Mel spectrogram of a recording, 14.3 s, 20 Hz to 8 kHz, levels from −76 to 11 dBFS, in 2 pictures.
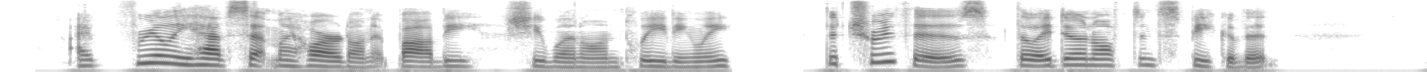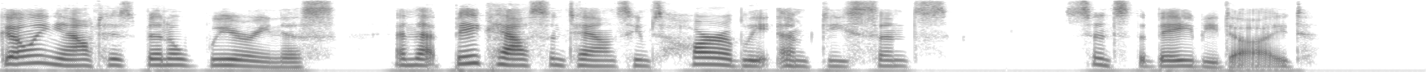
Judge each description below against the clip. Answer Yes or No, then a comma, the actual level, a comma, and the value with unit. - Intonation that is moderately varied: Yes, average, 3.8 semitones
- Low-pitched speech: No, high, 195 Hz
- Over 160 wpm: Yes, average, 180 wpm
